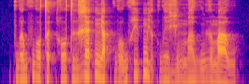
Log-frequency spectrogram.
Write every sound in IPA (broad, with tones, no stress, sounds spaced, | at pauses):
k w ə˨˦ w h w o˧ t̪ ə˨˩ t̚ h o˧ t̪ ɨ˨˦ ɣ ɛ˦˥ k̚ ɲ a˨˩ k̚ h w o̰˧˥ w h i˦˥ p̚ m ḭ˧˨ ə̯ k w e̤˨˩ ɣ ḭ˧˨ n m a̤˨˩ w ŋ ɨ˧ ə̯ m a˧ w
